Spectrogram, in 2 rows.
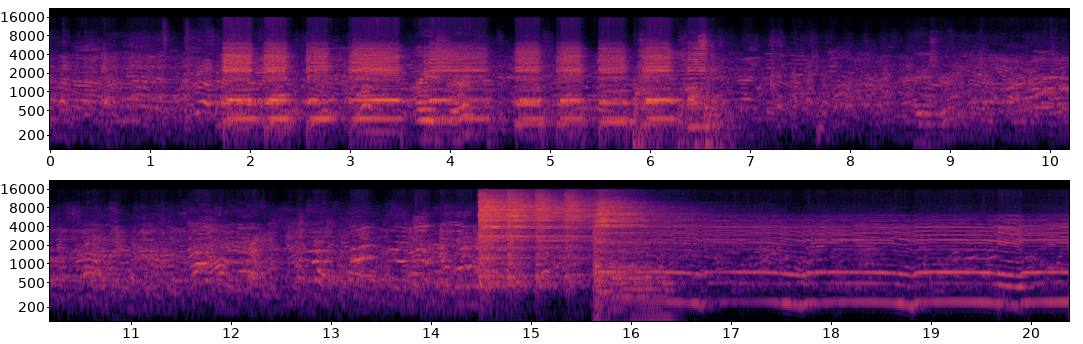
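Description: Electric guitar played between songs over room chatter: a note picked repeatedly for several seconds, a loud crash about 14 seconds in, then a held guitar note that dips slightly in pitch over and over.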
